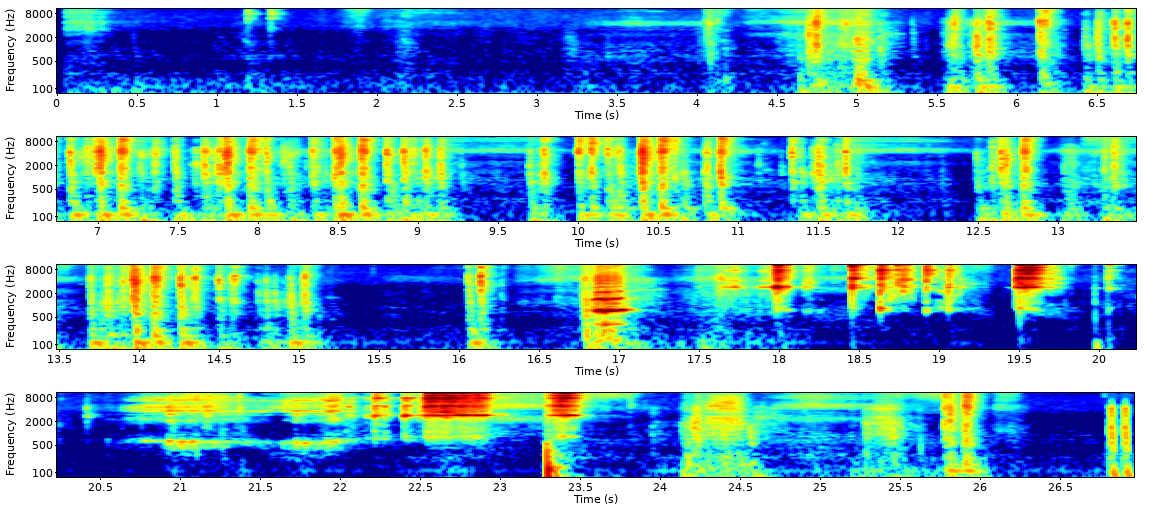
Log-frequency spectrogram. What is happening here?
typing on a keayboard and sturring in a mug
